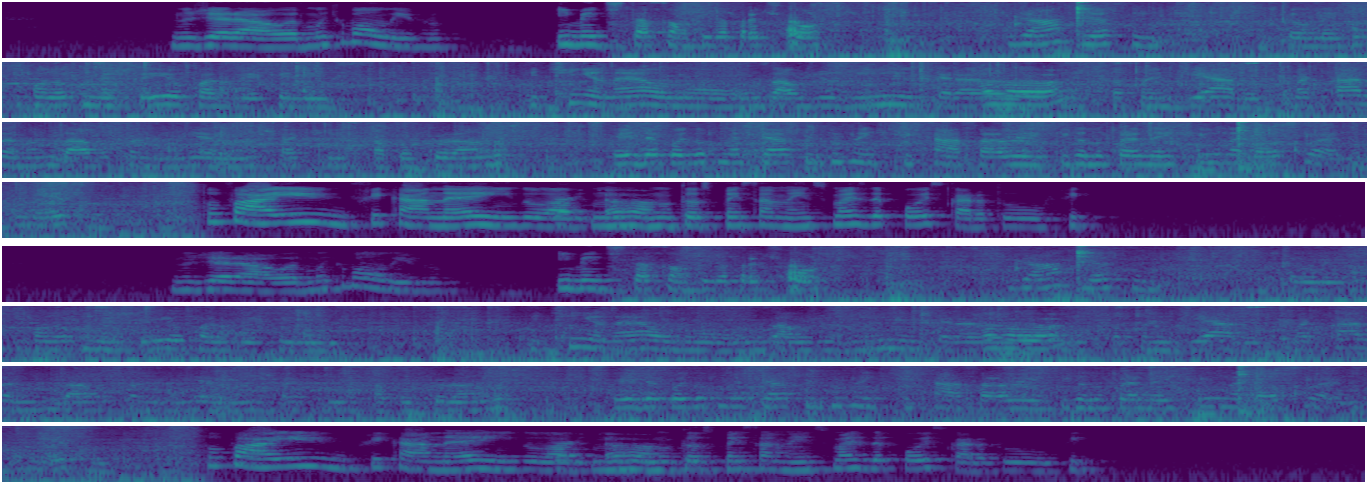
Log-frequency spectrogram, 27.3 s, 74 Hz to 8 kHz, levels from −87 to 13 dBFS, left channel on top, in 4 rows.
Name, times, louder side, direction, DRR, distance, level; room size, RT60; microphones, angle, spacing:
voice 1, 0.8-2.2 5.0-5.9 6.4-8.7 9.4-12.3 12.5-16.2 16.7-21.0 21.5-25.9, left 6 dB, 85° left, 10 dB, 0.5 m, -47 dB
voice 2, 2.8-4.1 11.7-12.2 23.2-23.8, left 5 dB, 30° left, 10 dB, 0.4 m, -43 dB
sound 1, 3.0-21.4, left 4 dB, 60° left, 0.9 m, -44 dB
3.9 x 3.8 x 2.3 m, 0.34 s
head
